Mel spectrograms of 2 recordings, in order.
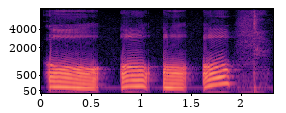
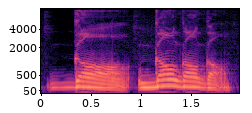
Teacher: Alors effectivement, bah là c'était le premier, hein, donc G-A-N-T, T final qui n'est pas prononcé, G avec, en tout cas suivi du A, on se souvient que le G va être prononcé comme un G-G-G-G, donc vous avez après uniquement la nasale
